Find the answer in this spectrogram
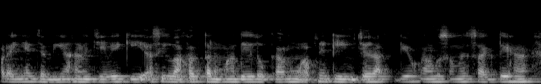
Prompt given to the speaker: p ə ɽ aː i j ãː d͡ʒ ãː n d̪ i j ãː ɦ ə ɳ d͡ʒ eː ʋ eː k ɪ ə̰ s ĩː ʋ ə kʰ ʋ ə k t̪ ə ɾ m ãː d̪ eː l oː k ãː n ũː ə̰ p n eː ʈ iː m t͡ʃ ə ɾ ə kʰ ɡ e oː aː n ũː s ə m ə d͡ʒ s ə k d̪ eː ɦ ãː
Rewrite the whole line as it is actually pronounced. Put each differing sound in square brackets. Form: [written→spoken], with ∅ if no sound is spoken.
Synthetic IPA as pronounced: p ə ɽ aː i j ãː d͡ʒ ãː n d̪ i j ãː ɦ ə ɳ d͡ʒ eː ʋ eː k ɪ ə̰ s ĩː ʋ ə kʰ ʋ ə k t̪ ə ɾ m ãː d̪ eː l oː k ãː n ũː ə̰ p n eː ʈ iː m t͡ʃ ə ɾ ə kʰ ɡ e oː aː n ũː s ə m ə d͡ʒ s ə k d̪ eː ɦ ãː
